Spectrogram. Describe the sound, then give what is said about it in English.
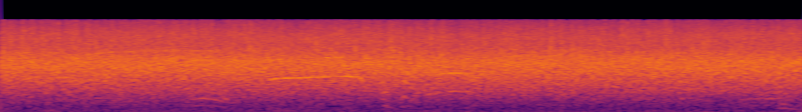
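Audience applause at a comedy show: steady, dense clapping that holds at an even, loud level throughout without a break. “They'll clap anything.”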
